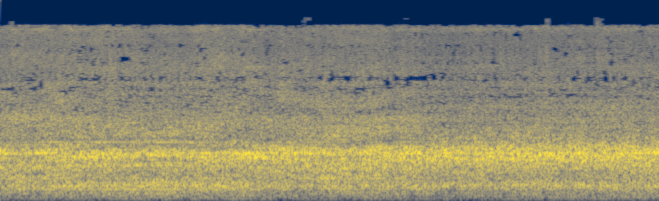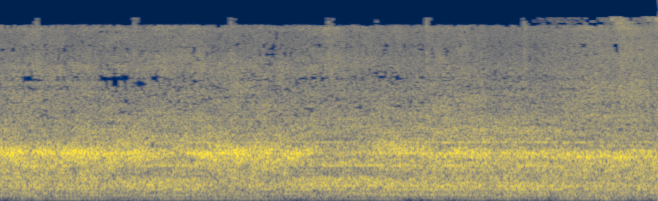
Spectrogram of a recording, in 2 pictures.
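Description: Handheld electric hair dryer running steadily, a continuous rushing blow with a mid-pitched whine, blowing on a wet cat's fur.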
